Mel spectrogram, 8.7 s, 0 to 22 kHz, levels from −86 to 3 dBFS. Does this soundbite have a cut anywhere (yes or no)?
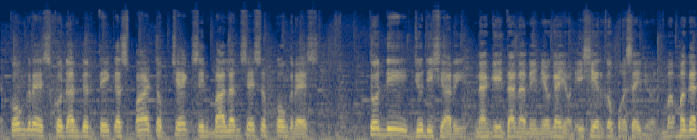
no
